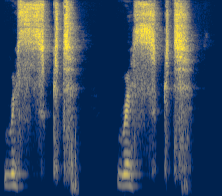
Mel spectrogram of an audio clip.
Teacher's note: risked, you need to feel that double burst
